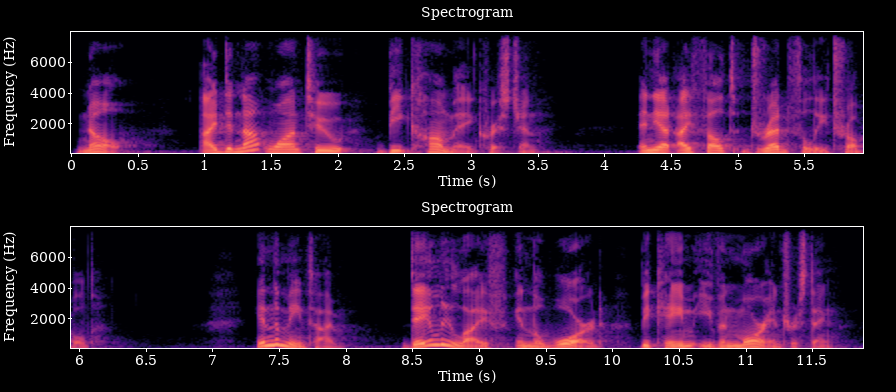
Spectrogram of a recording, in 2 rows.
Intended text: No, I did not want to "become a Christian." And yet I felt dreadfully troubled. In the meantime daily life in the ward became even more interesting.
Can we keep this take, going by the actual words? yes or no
yes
